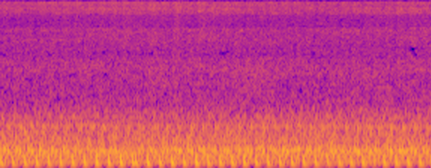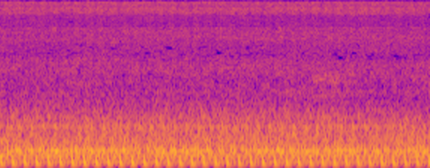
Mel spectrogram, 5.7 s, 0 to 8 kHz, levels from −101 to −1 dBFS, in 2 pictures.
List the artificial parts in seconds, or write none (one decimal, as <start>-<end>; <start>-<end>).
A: 0.9-2.5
